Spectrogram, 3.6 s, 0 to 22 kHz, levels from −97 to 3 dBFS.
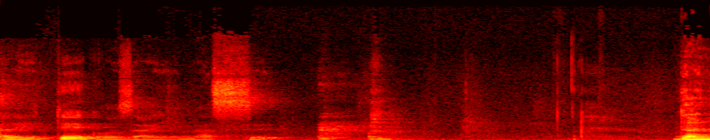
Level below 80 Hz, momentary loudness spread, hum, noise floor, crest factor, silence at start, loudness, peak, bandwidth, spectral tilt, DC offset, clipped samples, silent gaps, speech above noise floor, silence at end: -66 dBFS; 23 LU; none; -60 dBFS; 22 dB; 0 s; -35 LUFS; -12 dBFS; 16.5 kHz; -6 dB/octave; under 0.1%; under 0.1%; none; 25 dB; 0 s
